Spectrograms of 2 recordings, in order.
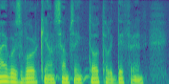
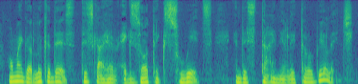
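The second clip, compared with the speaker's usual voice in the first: ordinary talk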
